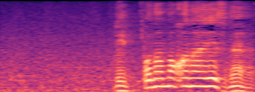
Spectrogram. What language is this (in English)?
Japanese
